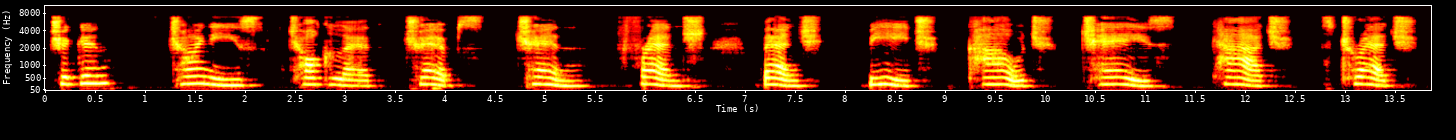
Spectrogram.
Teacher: ch is a voiceless sound. Obviously it is coming from the middle part of the tongue that touches the back of the alveolar ridge. It's quite theoretical, but as a matter of fact, it's just a ch sound, which I'm sure it's very easy for everyone to pronounce.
